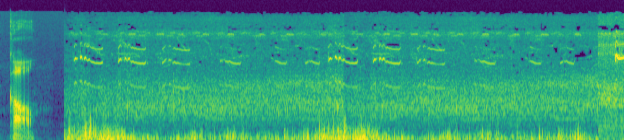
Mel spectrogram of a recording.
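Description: A killdeer calls with repeated high, thin notes.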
